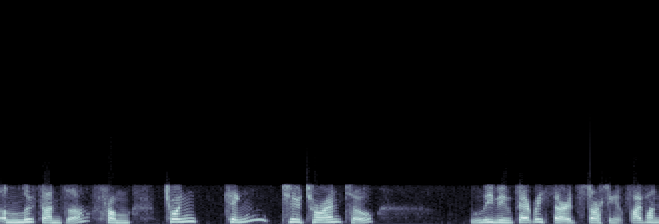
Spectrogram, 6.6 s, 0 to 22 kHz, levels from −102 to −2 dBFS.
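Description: Throughout, the speech carries AMR narrowband mobile codec damage: nothing above 4 kHz survives, and the voice is plainly buzzy and synthetic, which points to a low mode near 7.4 kbps. Unlike a simple low-pass filter, the voice itself sounds modelled and rebuilt, not merely dulled.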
